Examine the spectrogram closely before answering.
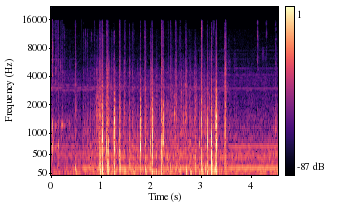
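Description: A utensil clinks against a plastic container.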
